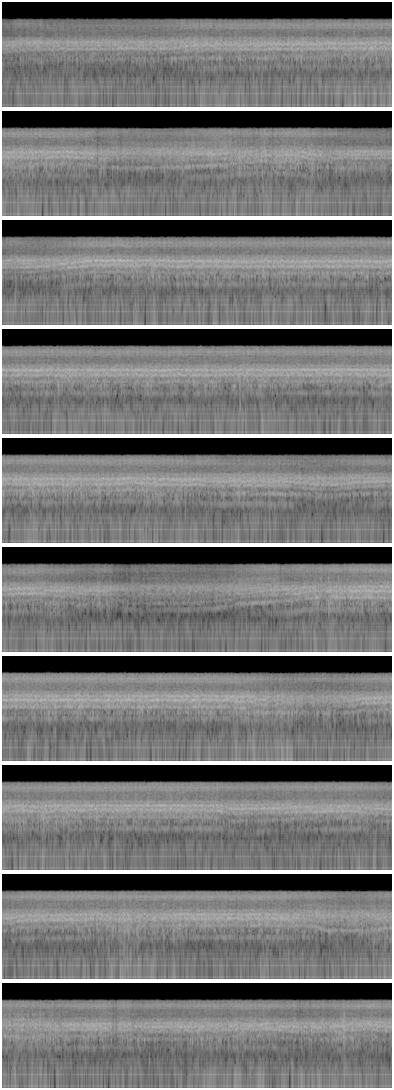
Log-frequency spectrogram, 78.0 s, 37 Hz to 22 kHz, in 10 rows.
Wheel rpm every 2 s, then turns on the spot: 70, 80, 110, 110, 110, 90, 120, 90, 100, 120, 110, 110, 120, 120, 120, 120, 120, 110, 90, 100, 80, 70, 120, 130, 130, 120, 100, 110, 120, 110, 110, 110, 120, 130, 100, 110, 110, 110, 100.
none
